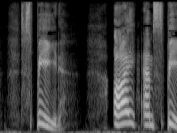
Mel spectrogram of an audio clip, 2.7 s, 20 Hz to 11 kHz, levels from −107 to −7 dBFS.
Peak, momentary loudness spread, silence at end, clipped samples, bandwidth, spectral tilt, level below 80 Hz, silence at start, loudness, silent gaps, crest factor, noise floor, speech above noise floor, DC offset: -20 dBFS; 14 LU; 0 s; under 0.1%; 10.5 kHz; -2 dB/octave; -74 dBFS; 0.15 s; -37 LUFS; none; 20 dB; -65 dBFS; 29 dB; under 0.1%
